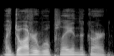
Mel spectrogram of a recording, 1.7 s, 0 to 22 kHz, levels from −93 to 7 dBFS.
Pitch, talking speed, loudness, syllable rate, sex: 110 Hz, 245 wpm, -18 LUFS, 5.7 syllables/s, male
